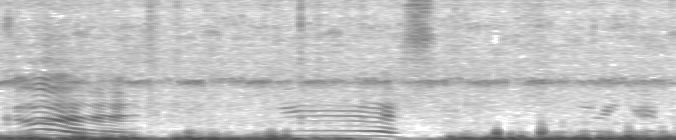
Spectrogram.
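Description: A person's voice making wordless, drawn-out high tones: a sliding call in the first second, then a held note that drops away about halfway through. Under it runs a steady low rumble.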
